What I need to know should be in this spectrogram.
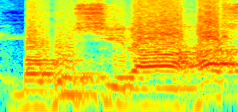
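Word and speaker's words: बहुशिराः: आगे बहुशिराह शब्द है दोस्तों। यहां पर विसर्ग है। किंतु आगे विसर्ग के आगे मृदु व्यंजन है ब। इसकी वजह से इस विसर्ग का लोप होता है दोस्तों। मतलब विसर्ग अदृश्य हो जाता है। इसका उच्चारण हम नहीं करते।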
